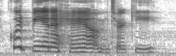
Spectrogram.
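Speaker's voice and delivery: usual speaking voice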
